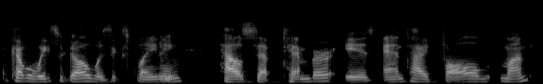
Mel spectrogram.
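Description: A man's voice: medium pitch, fairly even intonation, a little slow, fairly bright tone, dry recording, highs cut off. A man co-hosting a podcast in casual conversation, telling things with dry, earnest humor. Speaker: podcast co-host. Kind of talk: casual chat.

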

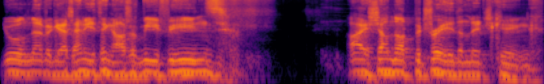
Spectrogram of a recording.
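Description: A man's voice: medium pitch, fairly even intonation, moderate pace, a crowd in the background, pitched above the performer's own voice, close to an everyday voice. A man voicing a defiant captured knight, a Lich King's servant, in grand archaic theatrical speech. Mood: defiant, haughty.

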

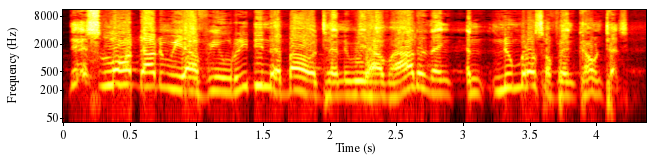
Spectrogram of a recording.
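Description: Male preacher, high husky voice, sing-song chanted sermon with shouted peaks. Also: fast talker, faint music behind.

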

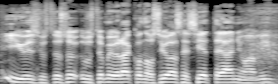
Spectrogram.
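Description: A man's voice: on the high side, steady tone, fast, over music. A man hosting a morning radio show, chatting playfully and telling jokes. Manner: playful, laughs easily, reads ads. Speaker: radio host. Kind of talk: casual radio banter and joke telling.

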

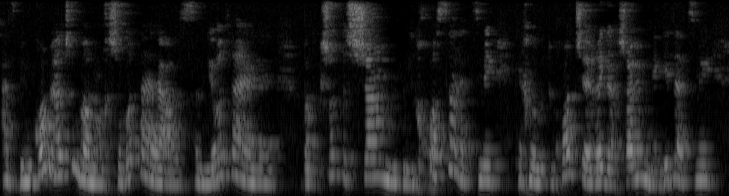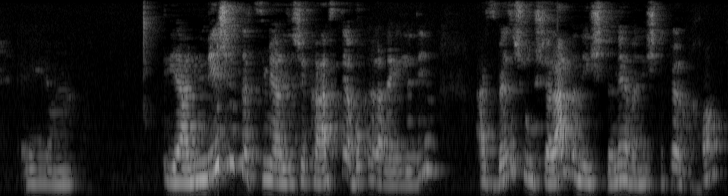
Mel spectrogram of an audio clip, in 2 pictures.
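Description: A woman with a fairly high voice talks as a guest coach on a podcast. She is earnest and emphatic, and often hangs on hesitation sounds before pressing her point. The room around her is noticeably echoey. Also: expressive. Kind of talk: casual podcast conversation. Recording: roomy echo.

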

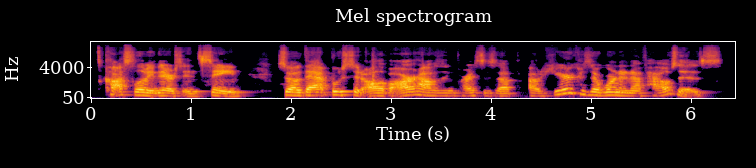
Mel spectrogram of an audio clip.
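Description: A woman in her thirties from the US Midwest, a podcast guest chatting casually and rambling with many pauses. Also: low-pitched, lively intonation, a bit bright. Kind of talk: casual conversation.

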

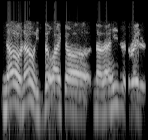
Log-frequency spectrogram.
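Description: A man's voice: high voice, normal speed, dry recording, phone-quality sound. A man chatting casually about sports as a co-host, enthusiastic and full of bro-ish slang, often repeating himself. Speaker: co-host of a sports talk show.

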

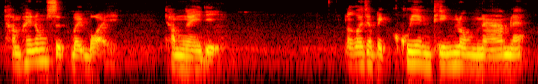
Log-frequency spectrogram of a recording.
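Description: A man's voice: medium pitch, normal speed, poor audio. Man animatedly retelling a scripture tale. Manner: animated, acts out the story's moments with laughter. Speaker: Buddhist podcast storyteller. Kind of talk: conversational retelling of a scripture story.

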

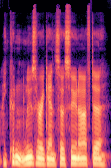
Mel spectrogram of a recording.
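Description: A man voicing a shaken, earnest father in a children's story, talking in a halting way. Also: mid-range voice, fairly even intonation, a little mellow, clear, resonant tone, no echo, studio quality, lightly acted.

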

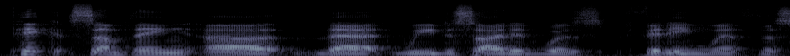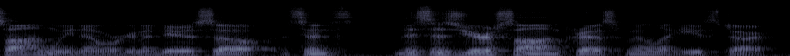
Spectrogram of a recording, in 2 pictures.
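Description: A man's voice: on the low side, lively intonation, normal speed, few pauses, a bit bright. A man from Virginia co-hosting a casual podcast, joking and laughing often. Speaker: podcast co-host. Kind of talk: casual chat.

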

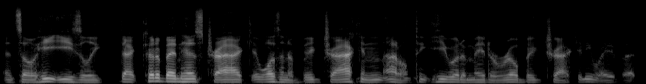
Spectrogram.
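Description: Casual male storyteller, lower voice, halting delivery, dry close recording. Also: steady tone, pushed and bright, no room sound. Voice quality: hesitant, lots of fillers and restarts. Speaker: hunter telling a story.

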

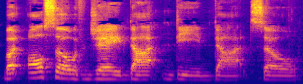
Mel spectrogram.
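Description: Bright-voiced young man, dry and wry. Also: medium pitch, takes it slowly. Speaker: podcast co-host. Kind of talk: casual chat.

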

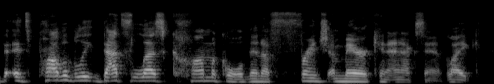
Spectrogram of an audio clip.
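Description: A man co-hosting a casual movie chat, reacting quickly and laughing along. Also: mid-range voice, fairly bright tone. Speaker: podcast co-host.

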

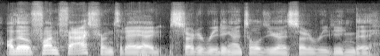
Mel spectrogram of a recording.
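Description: A man with a lowish voice talks fairly quickly as co-host of a casual podcast. He's a teacher, laughing and telling stories with animation.

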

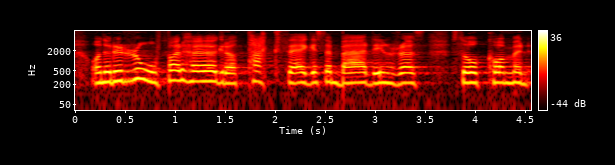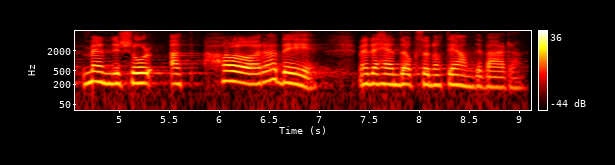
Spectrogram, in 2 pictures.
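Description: A woman's voice: mid-range voice, gravelly, big-room sound. A woman preacher, delivering a fervent sermon and calling out exhortations to her congregation.

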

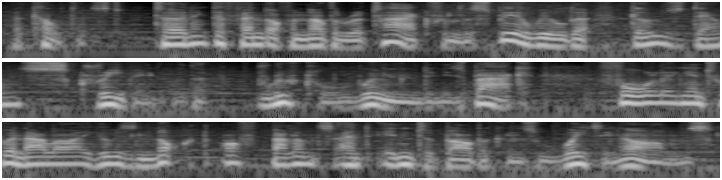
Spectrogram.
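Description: A man's voice: mid-range voice, expressive, moderate pace, faint music behind. A man narrating his own tabletop adventure with wry, dramatic storytelling. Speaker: game master and narrator. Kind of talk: solo tabletop role-play narration.

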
